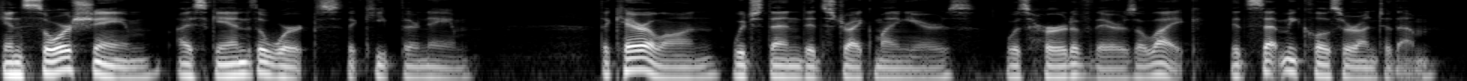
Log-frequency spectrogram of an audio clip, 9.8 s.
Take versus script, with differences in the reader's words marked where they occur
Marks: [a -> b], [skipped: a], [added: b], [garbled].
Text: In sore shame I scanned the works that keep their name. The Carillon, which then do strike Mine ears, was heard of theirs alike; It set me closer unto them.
In sore shame I scanned the works that keep their name. The Carillon, which then [do -> did] strike Mine ears, was heard of theirs alike; It set me closer unto them.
